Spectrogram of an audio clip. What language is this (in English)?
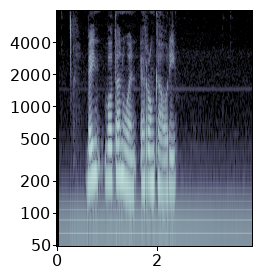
Basque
